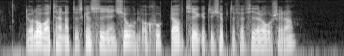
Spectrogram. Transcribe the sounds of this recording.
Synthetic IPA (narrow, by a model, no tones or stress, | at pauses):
d̪̥ɵhaɭoːvat̪hɛnːəat̪̚d̪ɵskasyːɛnɕuːlʔɔ̰kɧʊʈːaːvt̪ʰyːɡət̪̚d̪ɵɕøːp̚t̪ʰəfœɾfyːɾaoːʂeːd̪an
